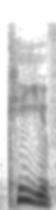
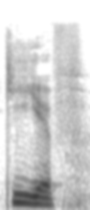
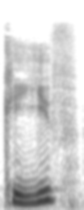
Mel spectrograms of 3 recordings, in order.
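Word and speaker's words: Kyjiw: Viele sind aus Kiew, weil richtig spricht man Kiew, nicht Kiew aus. Kiew ist auf Russisch, auf Ukrainisch ist Kiew.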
